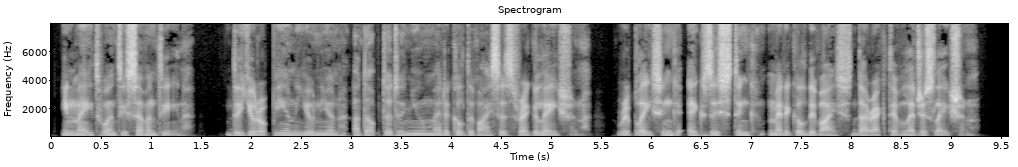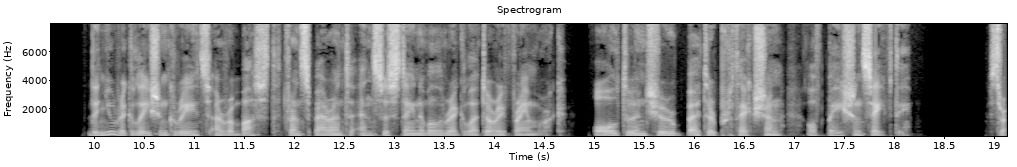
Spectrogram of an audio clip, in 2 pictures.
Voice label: croatian voiceover documentary

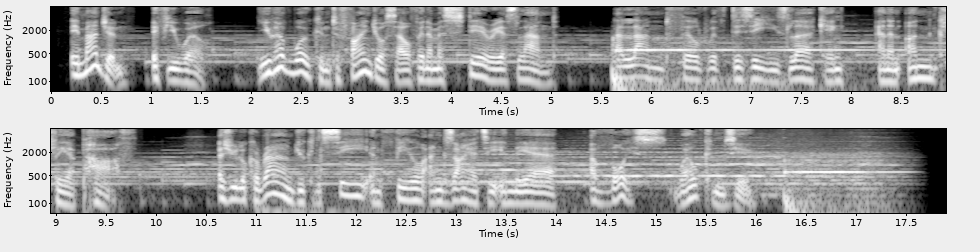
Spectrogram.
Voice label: narration

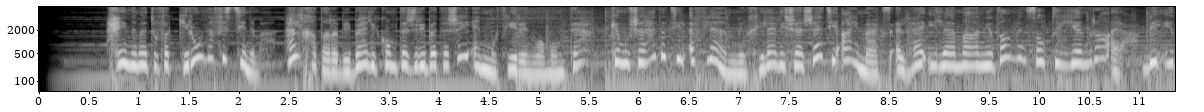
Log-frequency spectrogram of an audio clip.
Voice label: arabic female corporate

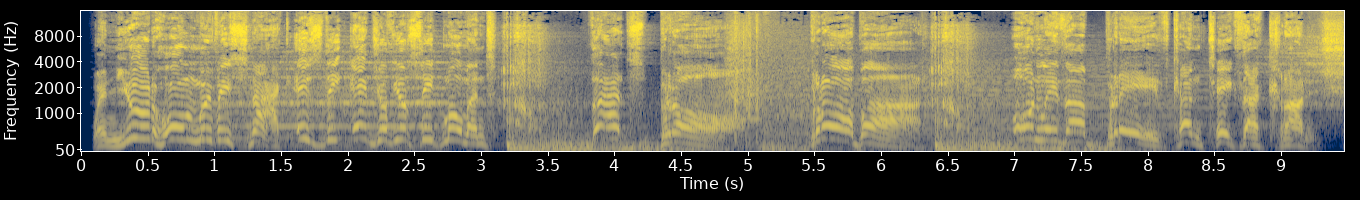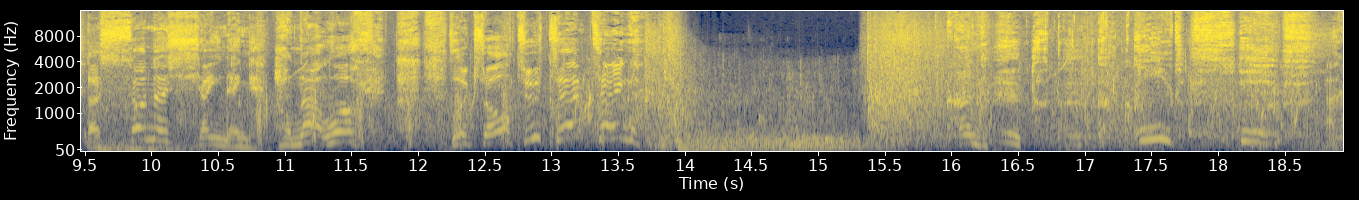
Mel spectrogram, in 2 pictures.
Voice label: accents commercial

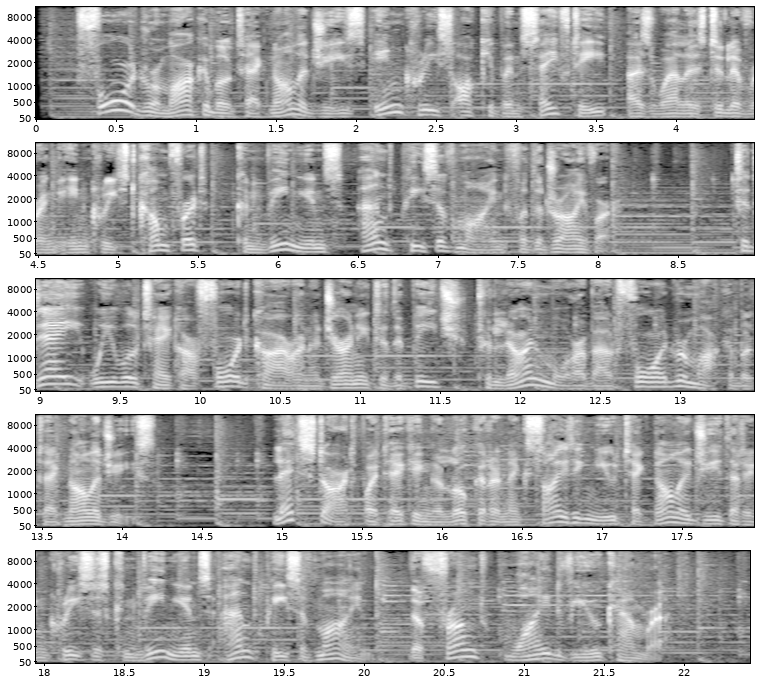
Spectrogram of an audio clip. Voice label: irish voice corporate tutorial

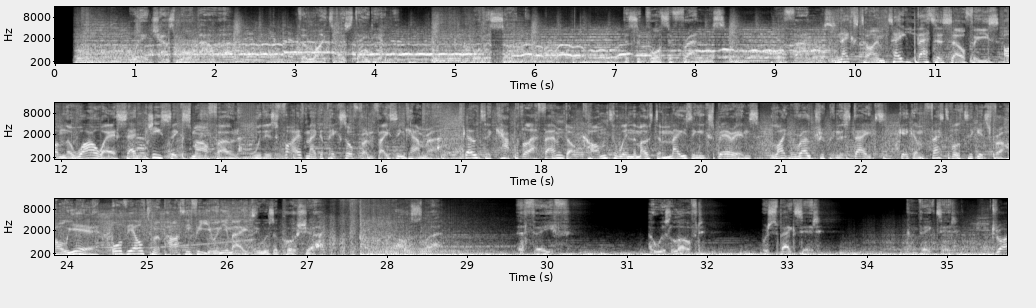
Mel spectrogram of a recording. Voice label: commercial

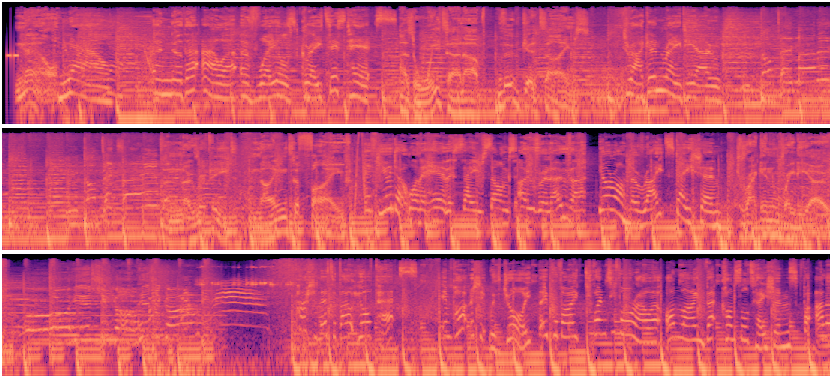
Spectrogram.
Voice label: imaging

